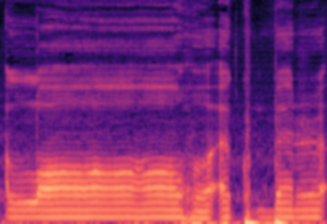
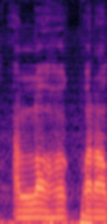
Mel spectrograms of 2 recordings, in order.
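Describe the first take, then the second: First: The phrase is said slowly with drawn-out sounds. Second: The phrase is said quickly and hurried. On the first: The speaker calls it right. "এরকম টেনে টেনে একটু ধীরে ধীরে" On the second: The speaker calls it wrong. "ইকামতের মতো দ্রুত আজান দিয়ে যাবেন"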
